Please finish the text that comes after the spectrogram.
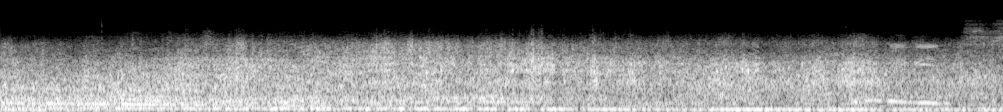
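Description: Griffin-engined Spitfire flying at the Sywell airshow, a loud sustained piston-engine drone with propeller roar and a slowly shifting pitch, close and continuous throughout.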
